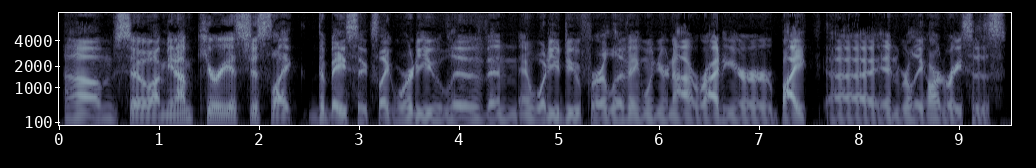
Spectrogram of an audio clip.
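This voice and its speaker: Deep-voiced man hosting a podcast. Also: normal speed, hardly any pauses, clear, resonant tone, no room sound, studio quality. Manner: relaxed, conversational questions. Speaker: podcast host. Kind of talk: casual interview on video call. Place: home studio, indoors. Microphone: boom microphone.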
